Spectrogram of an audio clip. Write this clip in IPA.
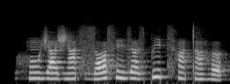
h õ ʒ a ʒ ã s z ɒ s ĩ z ɜ z p i t͡sʰ ɐ̃ t ɐ̃ ɦ ə

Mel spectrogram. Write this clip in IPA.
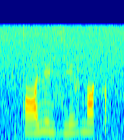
t ɑ lʲ ə j zʲ e v n̪ ɑ k

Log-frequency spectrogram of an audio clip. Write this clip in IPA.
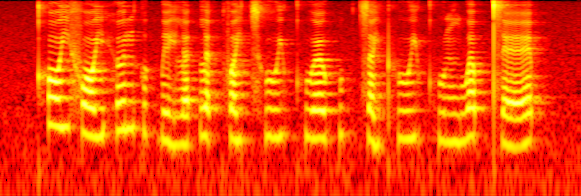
kʰ ɔː˥ j f ɔː˨ j h ɵ˥ n k ʊ˨ k̚ w e˨˩ j l ɐ˨˥ t̚ l ɐ˨ t̚ f ɐ˨ j t͡sʰ uː˨˥ j kʷʰ œː˨˧ kʷ ɪ˨˥ k̚ t͡s ɐ˨˩ j pʰ uː˨˧ j kʷʰ ɐ˧ ŋ w ɐ˥ p̚ t͡s ɛː˨˥ p̚

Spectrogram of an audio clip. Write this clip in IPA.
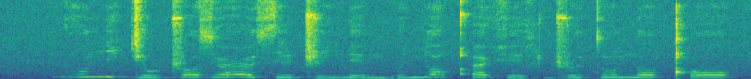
ɡʱ o˥ n i˥ ɟ e˩˧ w ɖ͡ʐ ɔ˥˧ z ʏ˥ ʕ ʏ˥˩ s i˨˥ ɖ͡ʐ i˩˧ n e˧˩ m b ɵ˨˥ ɲ ɔ˥˧ qʼ e˥˩ x e˧˩ x ɖ͡ʐ ɵ˥˩ t õ˥ n ɔ˥ ǃʼ ɔ˥

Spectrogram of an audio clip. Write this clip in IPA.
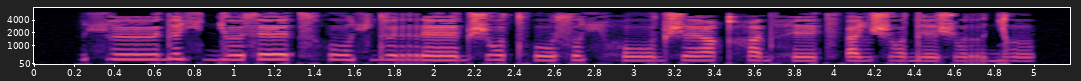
ç øː d ɛ ç ɟ ø s ɛː t͡sʰ oː ç d ø r ɛː d ʃ ɔ tʰ o s o ç h oː d ʃ ɛː ɐ̯ qʰ ɤ d h e t͡sʼ a ʎ ʃ ɔ d e ʃ o r ɟ ɤ

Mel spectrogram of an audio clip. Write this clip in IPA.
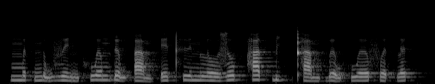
m ə˨˩ t̚ ŋ ə̰˧˨ w v e˧˩ ŋ h w ə˧ m ɗ ə̰˧˨ w ʔ a˧˩ m ʔ e˨˦ t̪ʰ ɨ˧ n l o˨˩ z o˦˥ p̚ h a˦˥ t̚ ɓ i˨˩ k̚ t̪ʰ a˨˩ m ɓ ə˧˩ w h w əː˨˦ f ə˨˩ t̚ l ə˦˥ t̚

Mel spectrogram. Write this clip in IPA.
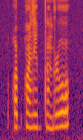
qʷ i b qʷ ĩ z i b t õ ɡ ɹ o

